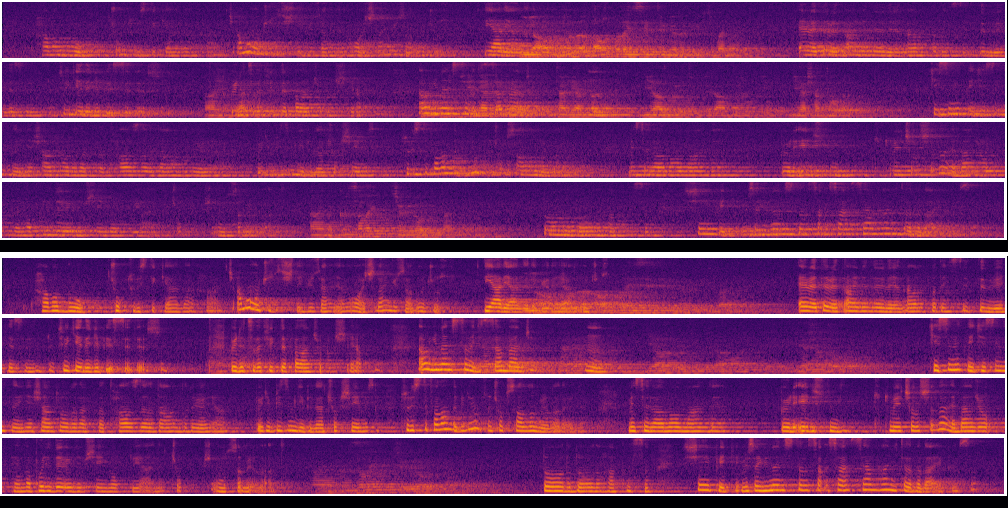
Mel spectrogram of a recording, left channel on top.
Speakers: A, on the right; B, on the left.
A: hava bu çok turistik yerler hariç ama ucuz işte güzel yani o açıdan güzel ucuz diğer yerlere
B: böyle Avrupa'da
A: göre yani ucuz
B: Avrupa'da hissettirmiyordur büyük ihtimalle.
A: evet evet aynen öyle yani Avrupa'da hissettirmiyor kesinlikle Türkiye'de gibi hissediyorsun
B: Aynen.
A: Böyle
B: Zaten
A: trafikte falan çok şey yapmıyor. Ama
B: aynen.
A: Yunanistan'a
B: Hep şey
A: gitsen
B: derler ya
A: bence.
B: hani, İtalyanlar
A: hı,
B: biraz böyle Türkleri andırır diye yaşantı olarak.
A: Kesinlikle kesinlikle yaşantı olarak da tarzları da andırıyor ya. Böyle bizim gibiler çok şey mesela. Turisti falan da biliyor musun çok sallamıyorlar öyle. Mesela normalde böyle el üstünde tutmaya çalışırlar ya bence o ya Napoli'de öyle bir şey yoktu yani. Çok şey umursamıyorlardı.
B: Aynen. Kırsala indikçe öyle oluyor zaten ya.
A: Doğru doğru haklısın. Şey peki mesela Yunanistan'ı sen, sen, sen hangi tarafa daha yakınsın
